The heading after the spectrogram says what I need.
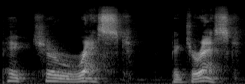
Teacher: again pay attention stress is on the last syllable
